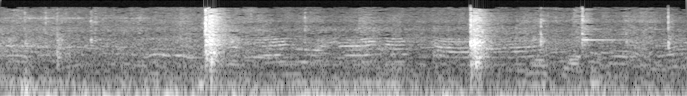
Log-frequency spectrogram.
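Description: Bamboo tubes knock sharply against a metal edge.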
